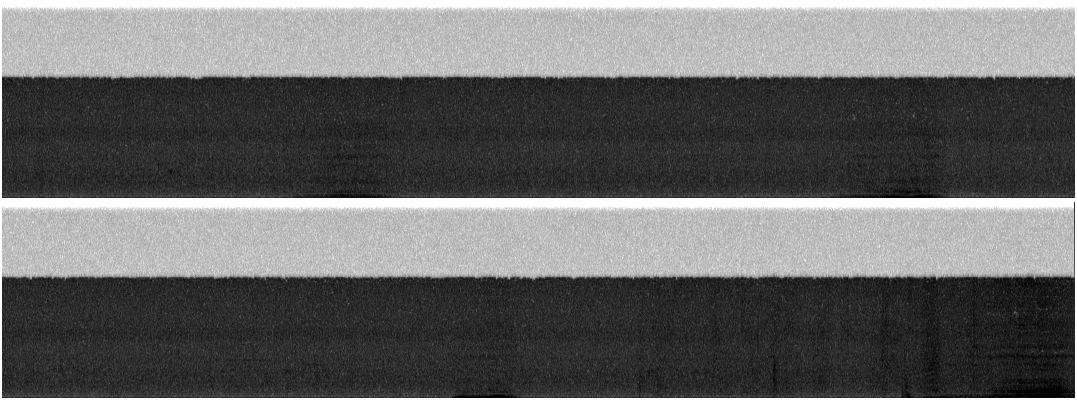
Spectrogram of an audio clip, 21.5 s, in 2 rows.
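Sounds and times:
brown bear giving a low droning moan: 0:02.9 - 0:04.0, 0:08.3 - 0:09.5, 0:15.2 - 0:16.0, 0:19.7 - 0:21.4.

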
